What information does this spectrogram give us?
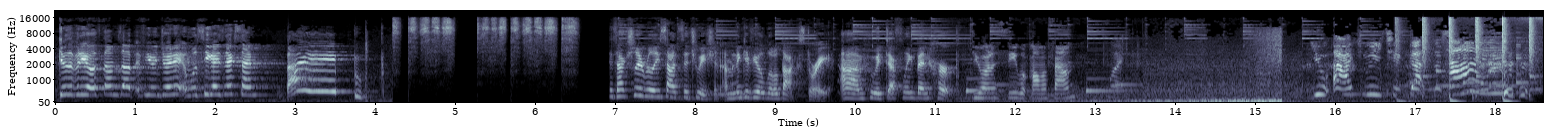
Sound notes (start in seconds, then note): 5.2 chalk writing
